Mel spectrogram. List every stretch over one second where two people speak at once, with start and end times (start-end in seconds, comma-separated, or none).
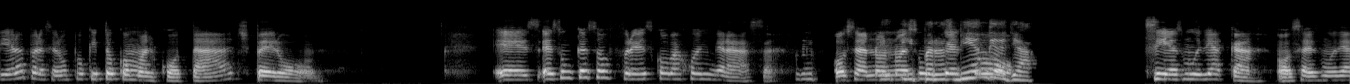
8.8-10.2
